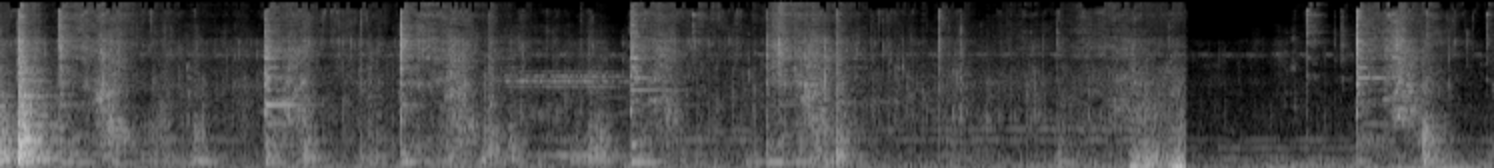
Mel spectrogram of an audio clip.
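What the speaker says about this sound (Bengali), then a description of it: "এবার ভেজে রাখা এঁচোড় আর আলুগুলো দিয়ে মশলার সাথে ভালো করে নাড়ব।" Jackfruit and potatoes, fried earlier, are stirred into a cooked-down tomato spice paste in a pan, with repeated clattering scrapes of a spoon against the pan coming in bursts, close up, and no talking.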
